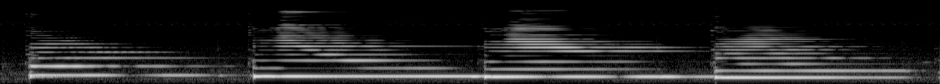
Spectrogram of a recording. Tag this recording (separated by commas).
playing sitar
